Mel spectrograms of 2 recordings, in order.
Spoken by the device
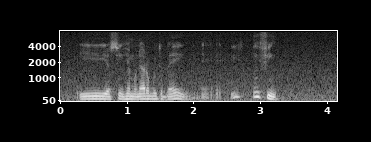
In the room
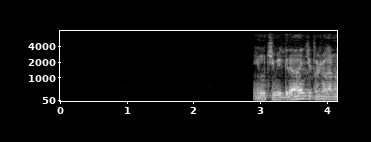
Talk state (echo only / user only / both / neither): user only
